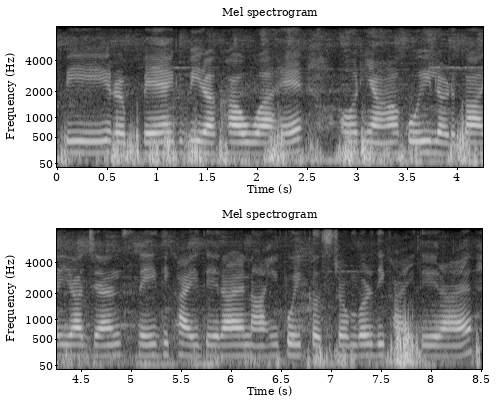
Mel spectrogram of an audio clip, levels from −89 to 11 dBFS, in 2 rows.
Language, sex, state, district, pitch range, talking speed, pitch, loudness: Hindi, female, Rajasthan, Bikaner, 190-205 Hz, 175 wpm, 195 Hz, -17 LUFS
